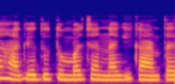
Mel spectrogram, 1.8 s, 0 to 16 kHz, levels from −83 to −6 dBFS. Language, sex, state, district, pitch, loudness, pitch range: Kannada, female, Karnataka, Bidar, 200 Hz, -15 LUFS, 195-205 Hz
